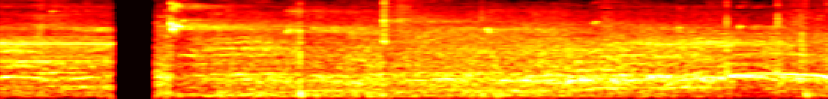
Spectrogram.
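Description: Live game sound in a gym: a basketball bouncing on the court and players' voices echoing in the hall, with a brief moment of total silence about half a second in.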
